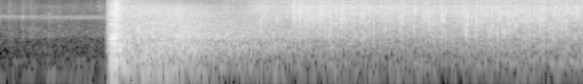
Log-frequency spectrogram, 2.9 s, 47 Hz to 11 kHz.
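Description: .44 Magnum revolver firing a Buffalo Bore lower-recoil load into ballistic gel outdoors, a single sharp loud report after brief quiet, followed by a long fading echo tail.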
